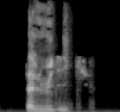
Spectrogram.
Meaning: Talmudic (related to the Talmud)
- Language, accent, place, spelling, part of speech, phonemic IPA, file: French, France, Lyon, talmudique, adjective, /tal.my.dik/, LL-Q150 (fra)-talmudique.wav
